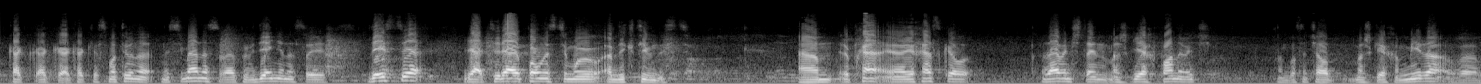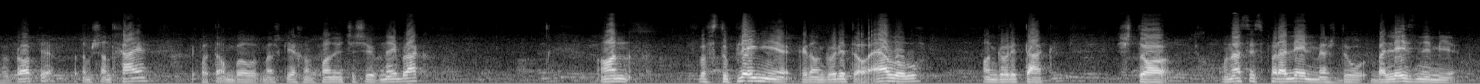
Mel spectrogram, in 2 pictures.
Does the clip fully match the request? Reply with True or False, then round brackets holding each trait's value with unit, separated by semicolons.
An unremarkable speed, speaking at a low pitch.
True (125 wpm; 120 Hz)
